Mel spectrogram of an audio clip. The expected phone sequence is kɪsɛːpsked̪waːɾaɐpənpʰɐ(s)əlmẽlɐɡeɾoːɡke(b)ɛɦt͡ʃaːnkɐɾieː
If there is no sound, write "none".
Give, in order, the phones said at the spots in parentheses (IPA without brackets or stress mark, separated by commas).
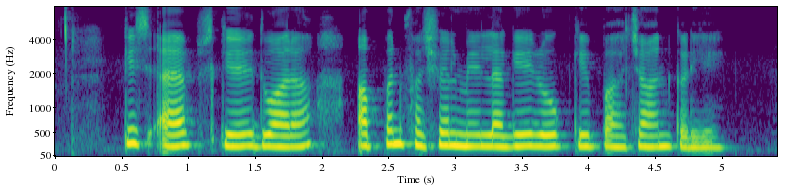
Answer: ʃ, p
